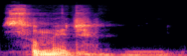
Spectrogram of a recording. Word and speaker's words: Sumit: it's called sweet but in germany they pronounce everything like it's written sumit anyways i don't really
